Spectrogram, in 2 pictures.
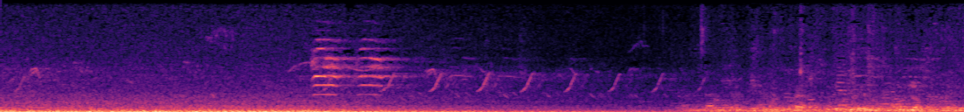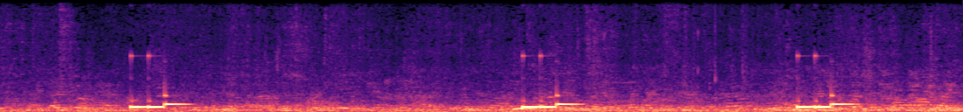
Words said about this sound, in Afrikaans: Kan die vroumens nie alles in een boodskap vra nie. Hoor en weer getikkerry irriteer my.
